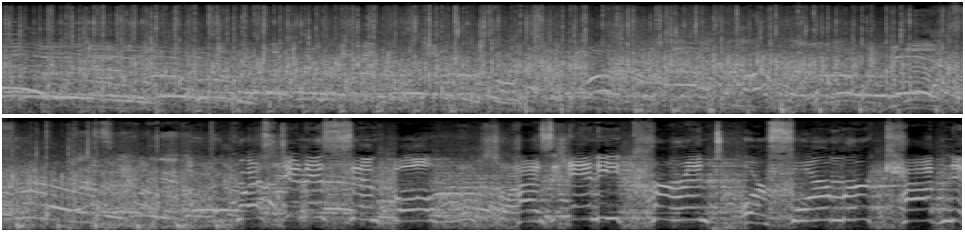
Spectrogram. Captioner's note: some Applause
